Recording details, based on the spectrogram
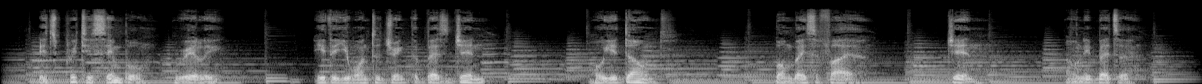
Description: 20s-30s. Male. Black British.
